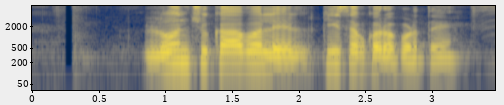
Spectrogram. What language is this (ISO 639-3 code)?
mai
